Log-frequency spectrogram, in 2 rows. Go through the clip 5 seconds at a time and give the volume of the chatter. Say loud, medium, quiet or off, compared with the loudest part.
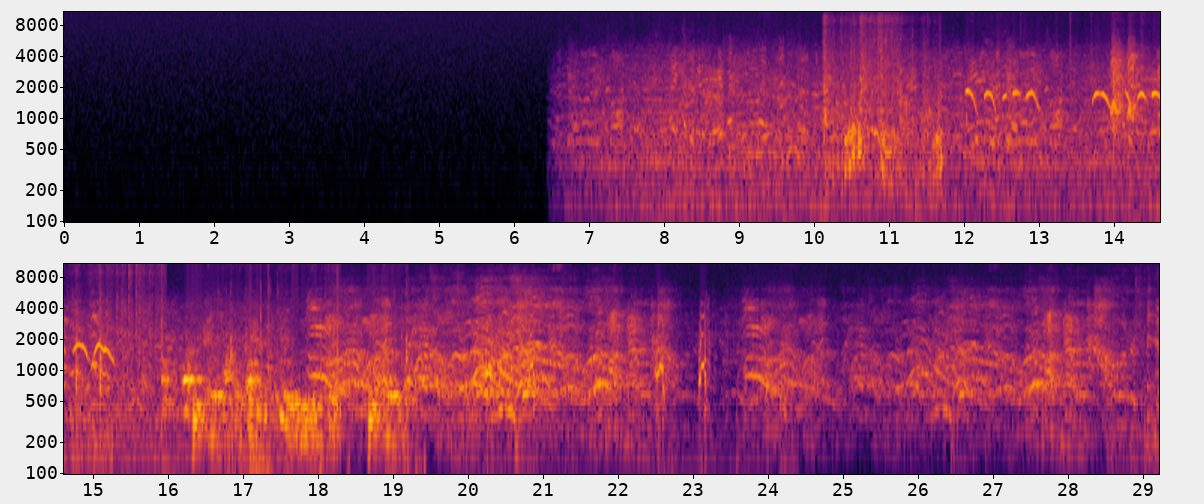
off, medium, medium, loud, loud, loud.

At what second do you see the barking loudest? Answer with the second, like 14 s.
16 s.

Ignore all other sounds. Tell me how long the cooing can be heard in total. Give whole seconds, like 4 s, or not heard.
9 s.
